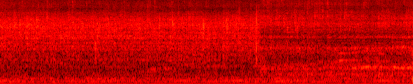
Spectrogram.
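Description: Ivy gourd (kovakkai) pieces sizzling steadily in oil in a kadai.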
